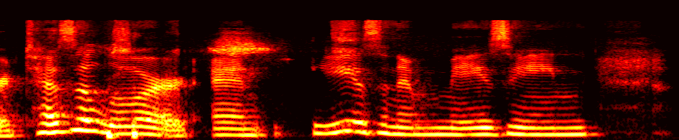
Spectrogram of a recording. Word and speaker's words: Teza Lord: Tza. Tesa Lord. Tesla Lord.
